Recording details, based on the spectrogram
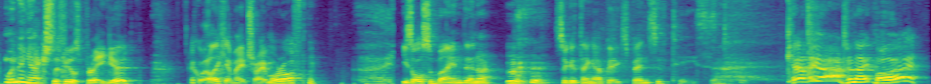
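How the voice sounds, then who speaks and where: A young man chatting playfully in a vlog, his voice husky and a bit wheezy from allergies. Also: fairly high pitch, fairly quick, a little hiss or hum. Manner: playful, teasing, lively. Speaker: vlogger. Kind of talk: casual vlog chat.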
